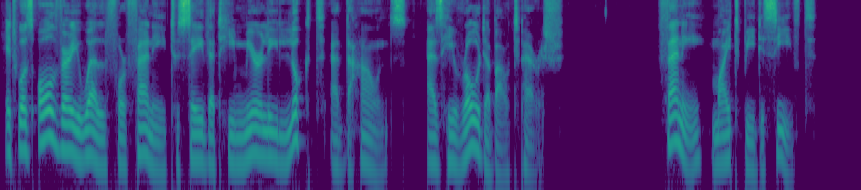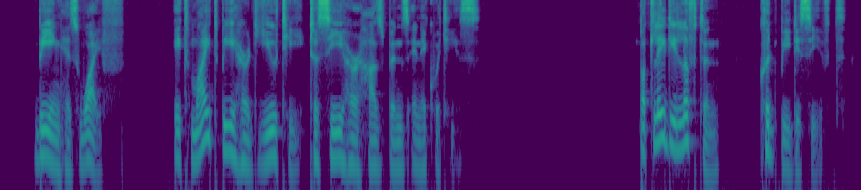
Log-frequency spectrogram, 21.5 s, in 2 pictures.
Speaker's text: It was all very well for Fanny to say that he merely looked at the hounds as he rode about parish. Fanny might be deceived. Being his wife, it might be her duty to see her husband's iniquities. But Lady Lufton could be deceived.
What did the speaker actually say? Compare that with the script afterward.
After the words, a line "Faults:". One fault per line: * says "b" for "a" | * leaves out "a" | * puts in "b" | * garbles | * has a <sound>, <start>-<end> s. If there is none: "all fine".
It was all very well for Fanny to say that he merely looked at the hounds as he rode about parish. Fanny might be deceived. Being his wife, it might be her duty to see her husband's iniquities. But Lady Lufton could be deceived.
Faults:
all fine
